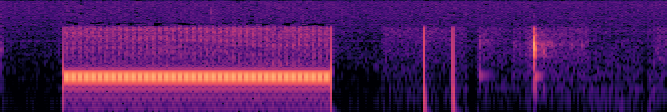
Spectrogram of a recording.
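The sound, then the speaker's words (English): After the other party hangs up, a loud, steady telephone tone holds one mid pitch for about a second, then cuts off abruptly and is followed by three or four sharp, quick clicks from the line. “And she hung up.”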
